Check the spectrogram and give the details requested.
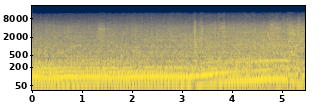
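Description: Jeep Cherokee's engine running steadily at low revs as it crawls over creek-bed boulders, its pitch dipping slightly about three and a half seconds in.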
